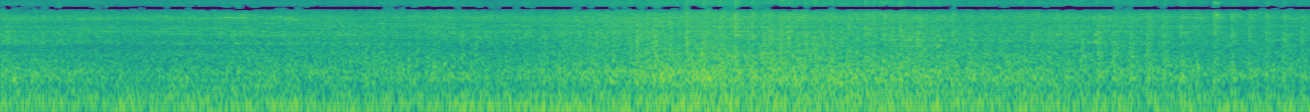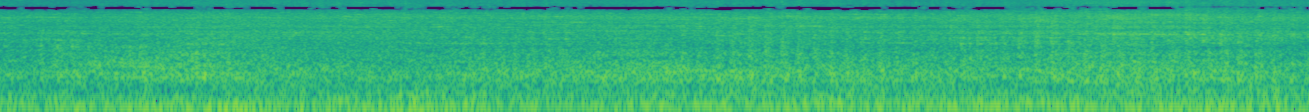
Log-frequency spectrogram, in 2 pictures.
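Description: CSX manifest freight train's cars rolling past at steady speed: a continuous rumble of steel wheels on the rails.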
